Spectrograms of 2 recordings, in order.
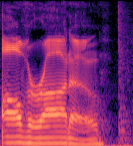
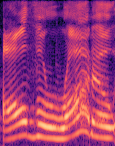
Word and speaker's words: Alvarado: But Alvarado and avocado literally rhyme.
